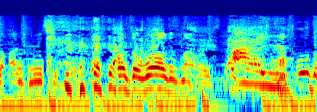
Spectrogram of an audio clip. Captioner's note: laughing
